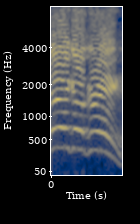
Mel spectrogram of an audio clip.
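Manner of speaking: very high-pitched shouted yell. Calling the race start without seeing the green light: yelling. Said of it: "so I'm just gonna start yelling".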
